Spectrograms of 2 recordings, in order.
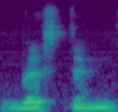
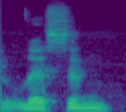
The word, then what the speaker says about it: Liston: a little nitrate Liston I pronounce it Liston some people say listen but I don't listen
